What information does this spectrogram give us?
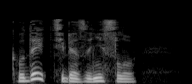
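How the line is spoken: Plain. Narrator (Russian): спросил Саушкин

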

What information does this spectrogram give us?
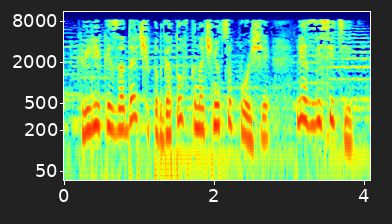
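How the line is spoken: Calm objection. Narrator (Russian): спокойно возражала госпожа Флотова

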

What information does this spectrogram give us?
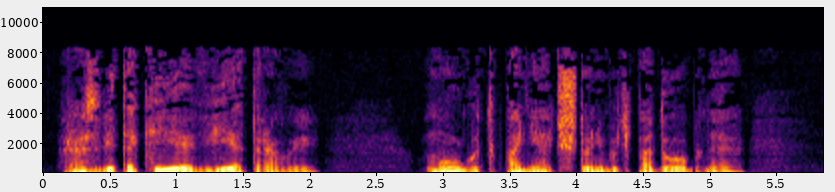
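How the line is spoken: Timid interjection. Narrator (Russian): Робко вставил он мимоходом

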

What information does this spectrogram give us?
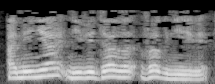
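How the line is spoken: Plain. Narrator (Russian): сказал Авва Иоанн

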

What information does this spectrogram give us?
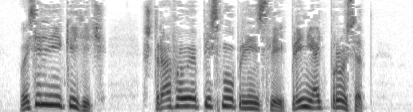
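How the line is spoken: Unexpectedly thin voice. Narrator (Russian): Неожиданно тонким голоском сказал он

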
